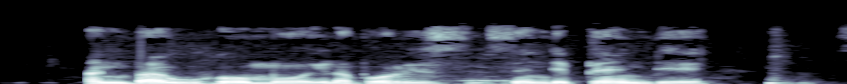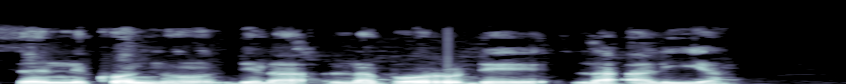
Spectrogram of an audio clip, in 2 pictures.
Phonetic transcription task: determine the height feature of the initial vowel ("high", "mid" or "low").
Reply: low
